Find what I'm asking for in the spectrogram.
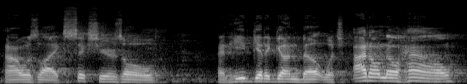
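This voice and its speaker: A man giving a memorial eulogy, relaxed and a little hesitant, with many fillers as he reminisces. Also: mid-range voice, unhurried. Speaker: eulogy speaker. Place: memorial service room. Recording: echoey livestreamed room.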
